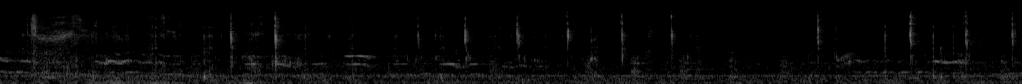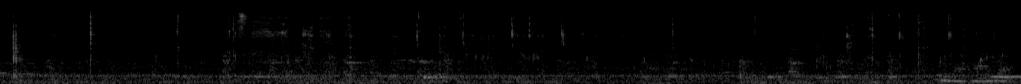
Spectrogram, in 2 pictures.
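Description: Close-miked eating: bites into raw cucumber slices and chewing, with many short crunches and mouth clicks scattered throughout, over a faint steady hum.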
